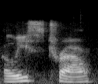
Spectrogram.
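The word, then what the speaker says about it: Elise Trouw: Yeah, Elise Trow. So it's Elise, and then Trouw.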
